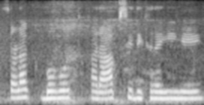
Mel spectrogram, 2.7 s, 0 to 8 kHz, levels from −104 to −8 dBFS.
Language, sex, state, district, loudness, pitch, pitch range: Hindi, female, Madhya Pradesh, Bhopal, -15 LUFS, 195 Hz, 195-210 Hz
